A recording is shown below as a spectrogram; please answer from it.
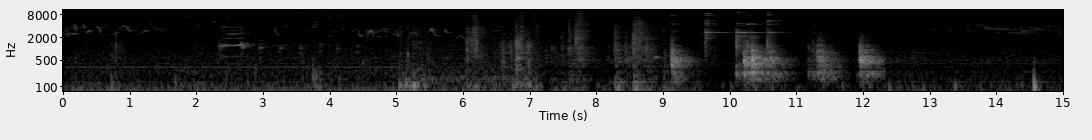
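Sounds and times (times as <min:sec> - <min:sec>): birds chirping: 0:00.1 - 0:07.3, 0:12.0 - 0:15.0.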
